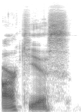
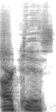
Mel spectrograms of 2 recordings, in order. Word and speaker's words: Arceus: we got on it's actually called it's actually pronounced archus which arus I say I say it both ways no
